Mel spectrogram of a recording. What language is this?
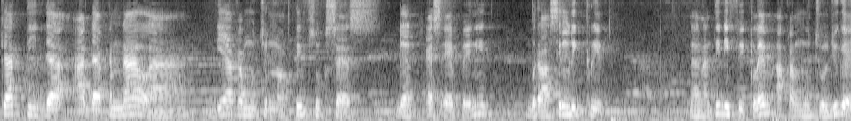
Indonesian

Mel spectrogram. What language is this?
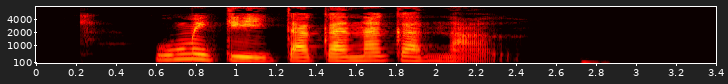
Rukai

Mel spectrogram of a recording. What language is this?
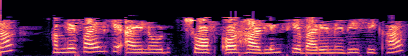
Hindi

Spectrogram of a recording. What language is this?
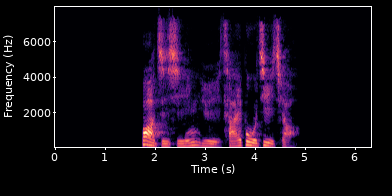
Chinese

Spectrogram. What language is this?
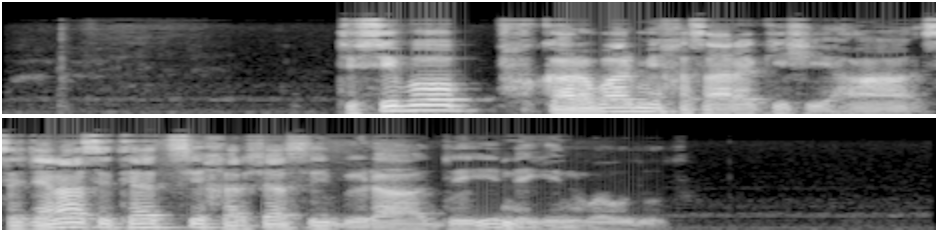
Torwali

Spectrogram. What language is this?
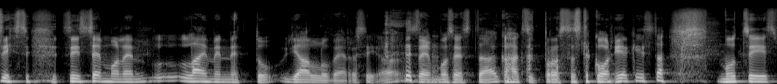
Finnish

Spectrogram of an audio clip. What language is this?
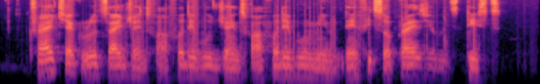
Nigerian Pidgin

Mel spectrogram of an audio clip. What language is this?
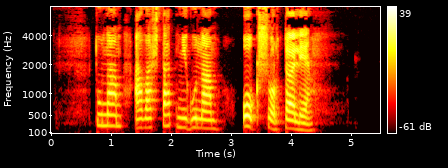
Mari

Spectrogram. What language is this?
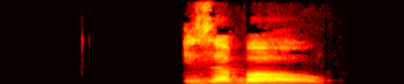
Tem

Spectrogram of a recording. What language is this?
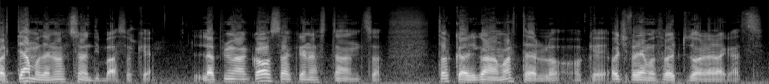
Italian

